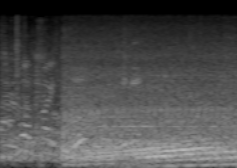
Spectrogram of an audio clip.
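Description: A motor vehicle engine running, its pitch rising slowly, with people talking nearby.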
